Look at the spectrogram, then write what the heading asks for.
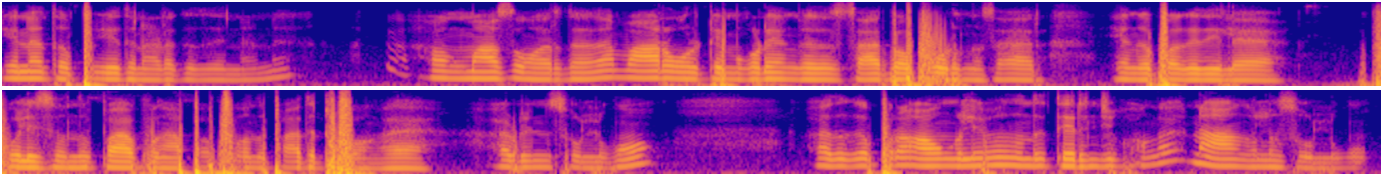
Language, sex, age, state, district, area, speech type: Tamil, female, 30-45, Tamil Nadu, Kallakurichi, rural, spontaneous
